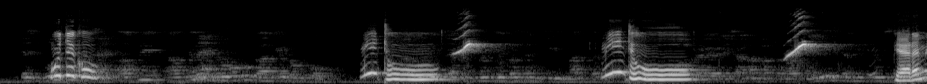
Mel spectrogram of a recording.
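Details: A pet talking rose-ringed parakeet (ringneck) repeats short speech-like phrases such as "me too", with sharp rising whistles between them, in a quiet room.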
